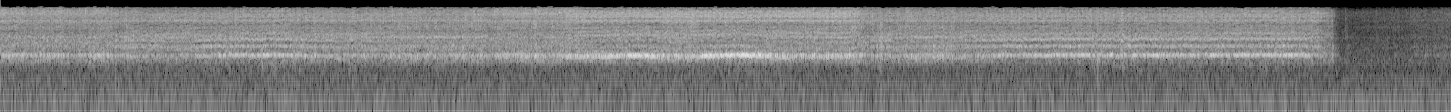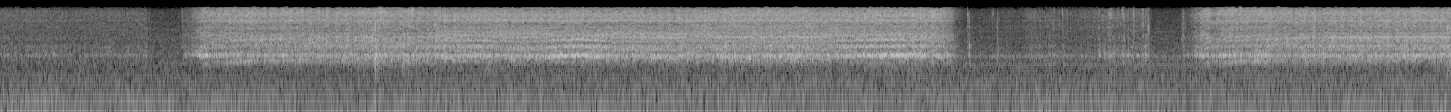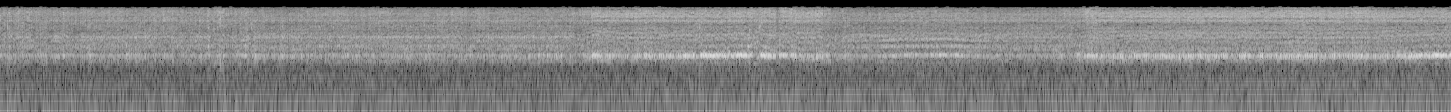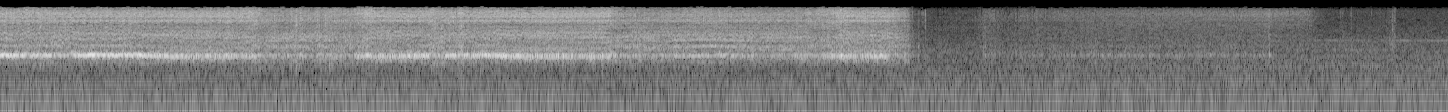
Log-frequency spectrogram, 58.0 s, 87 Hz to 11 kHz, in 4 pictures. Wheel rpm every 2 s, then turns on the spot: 110, 110, 120, 110, 110, 110, 80, 20, 70, 110, 110, 110, 20, 80, 110, 110, 110, 110, 110, 110, 110, 120, 110, 110, 120, 120, 40, 20, 0.
14-16 24-26 52-56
